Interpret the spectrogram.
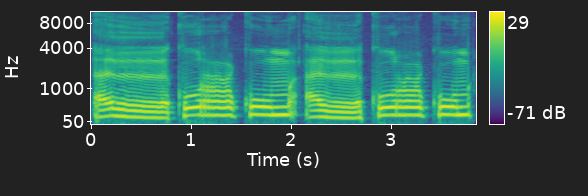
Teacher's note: কুর normal বলার পর আবার ঠোঁটকে গোল করে কুম বলতে হবে।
